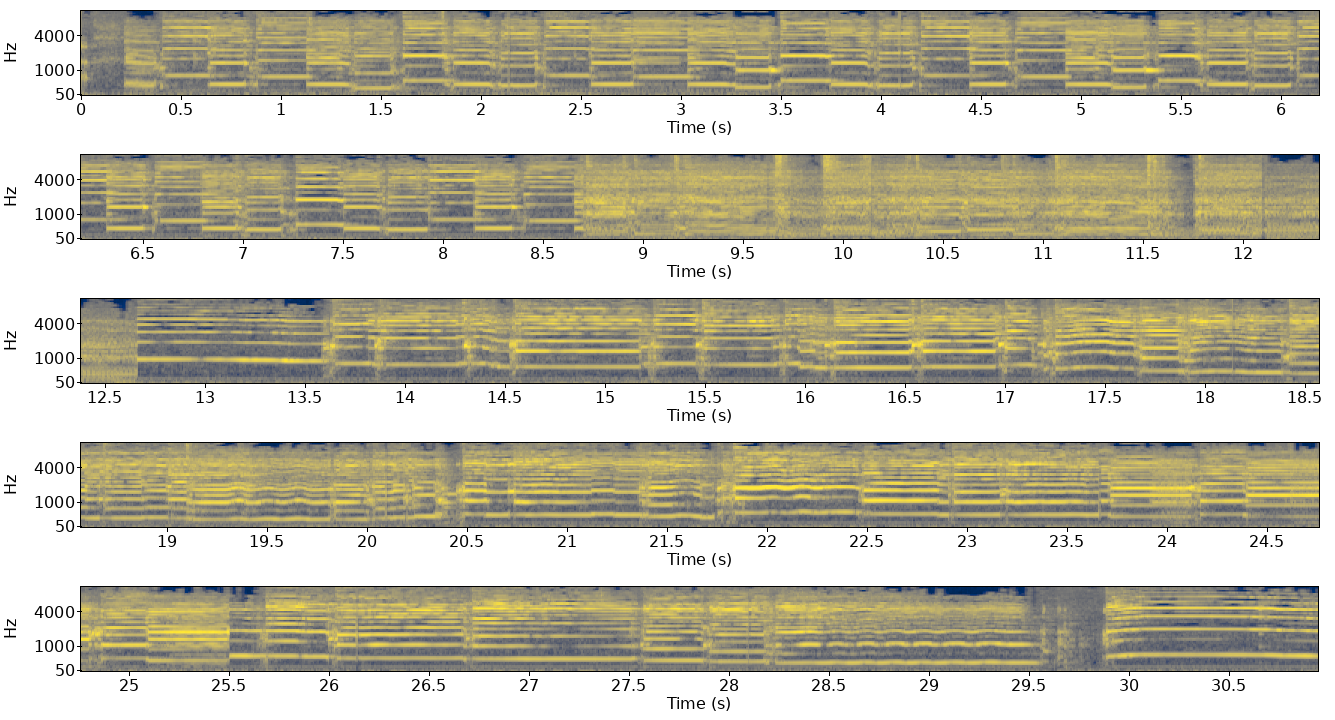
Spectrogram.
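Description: Gold-top Les Paul-style electric guitar playing a rock lead. It starts with a quick repeating picked phrase, breaks into a dense fast run about nine seconds in, then holds long notes that are bent and shaken with vibrato, and ends with a fast trill near the end.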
